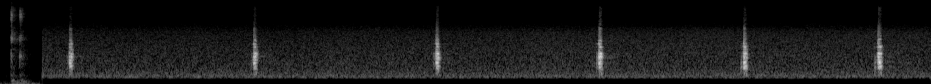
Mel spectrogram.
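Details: Fijk's river frog gives sharp, dry clicks, six of them roughly every one and a half to two seconds, over a steady hiss; its call resembles a crake and is easily mistaken for a bird.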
